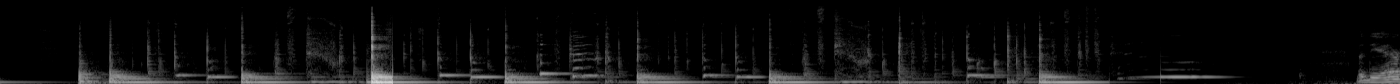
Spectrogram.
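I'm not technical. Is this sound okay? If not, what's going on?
No. A sudden gain jump: loudness leaps up at 3.67 s and drops at 11.09 s, likely an instant volume change. The background noise shifts with it, unlike a fade.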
